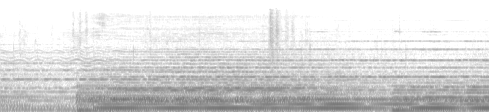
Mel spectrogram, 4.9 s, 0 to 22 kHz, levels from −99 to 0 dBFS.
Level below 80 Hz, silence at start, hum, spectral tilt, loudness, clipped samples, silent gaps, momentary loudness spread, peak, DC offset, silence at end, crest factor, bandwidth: -64 dBFS; 0 s; none; -7 dB/octave; -51 LUFS; under 0.1%; none; 11 LU; -38 dBFS; under 0.1%; 0 s; 12 dB; 15.5 kHz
